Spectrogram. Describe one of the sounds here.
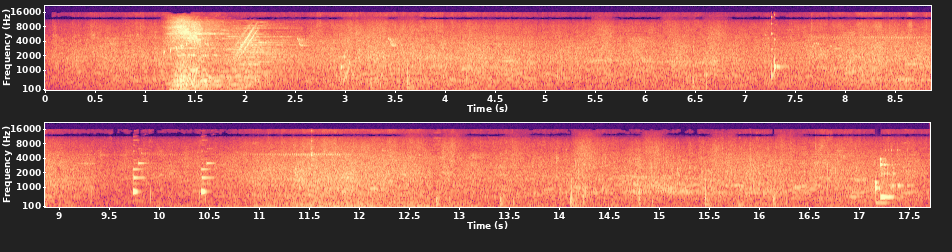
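Footsteps tap on wooden floorboards.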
